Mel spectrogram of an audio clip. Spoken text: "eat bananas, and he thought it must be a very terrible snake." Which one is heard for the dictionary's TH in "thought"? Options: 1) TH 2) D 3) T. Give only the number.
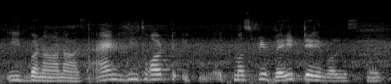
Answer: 3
